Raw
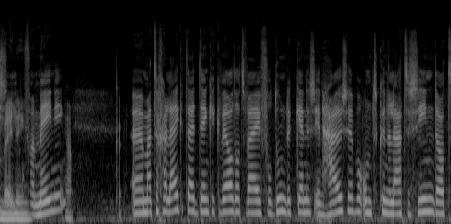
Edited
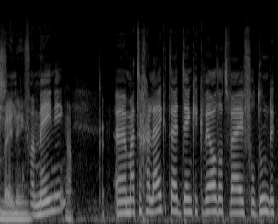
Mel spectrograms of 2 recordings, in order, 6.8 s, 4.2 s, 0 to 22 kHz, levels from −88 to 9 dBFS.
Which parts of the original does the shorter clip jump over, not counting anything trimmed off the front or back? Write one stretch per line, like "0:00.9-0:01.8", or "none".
0:01.3-0:01.6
